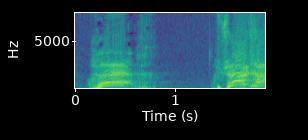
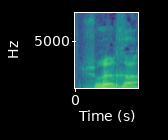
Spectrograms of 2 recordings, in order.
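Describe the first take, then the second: First: High-pitched shouted retort from the stern rabbi; shouted exclamation. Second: Said in the usual way. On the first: Acted. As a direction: shout it back high at the driver. Stern rabbi shouts back at driver. (קריאה רמה בצעקה)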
